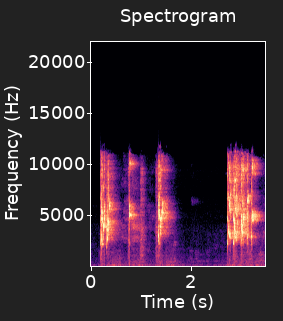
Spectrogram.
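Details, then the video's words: Lovebird calls: three short, scratchy high chirps in quick succession, a silent gap of over a second, then a longer run of harsh chattering notes. "Masteran Burung lovebird Ngekek"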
